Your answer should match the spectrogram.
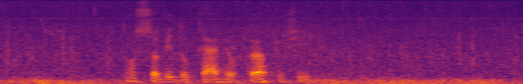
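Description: Heavy rain pours steadily through a Brazilian film scene, a continuous wash with a faint low rumble of thunder beneath it, while someone speaks emotionally over the downpour.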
